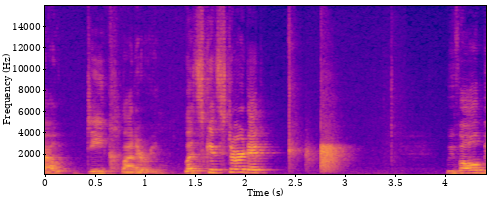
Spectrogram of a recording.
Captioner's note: snaps and claps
